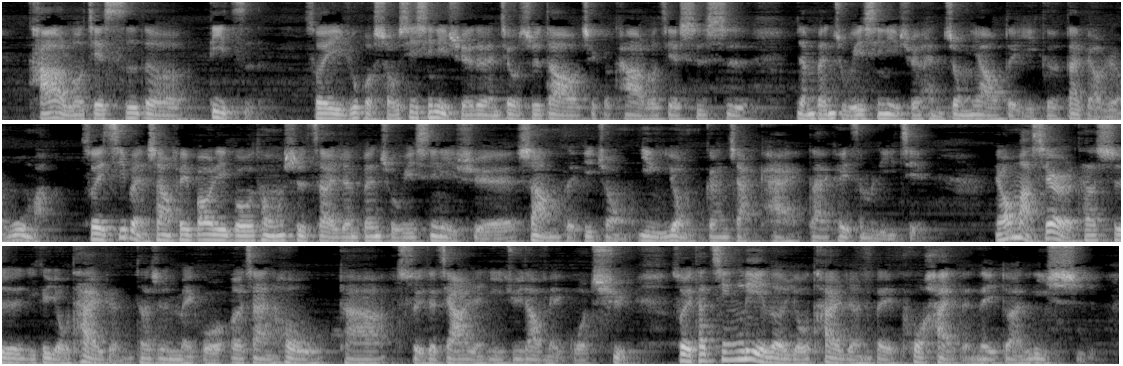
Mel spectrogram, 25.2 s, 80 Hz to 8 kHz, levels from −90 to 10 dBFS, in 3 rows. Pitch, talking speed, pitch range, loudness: 110 Hz, 310 characters per minute, 100-120 Hz, -20 LUFS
